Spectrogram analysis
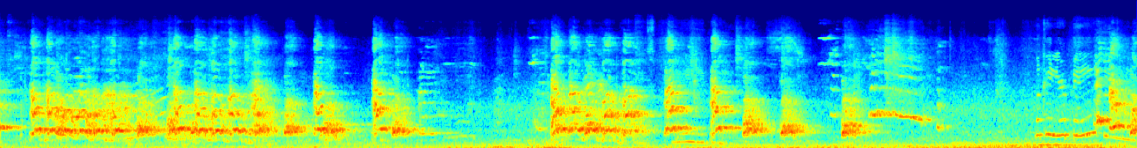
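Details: Dog, a mother with her puppies, giving bursts of sharp yips and barks in quick runs, with short pauses between groups and thin whimpering whines near the end.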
